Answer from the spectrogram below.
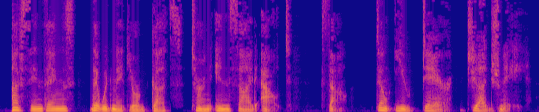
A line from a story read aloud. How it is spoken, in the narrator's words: She ... says, her voice icy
